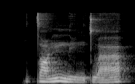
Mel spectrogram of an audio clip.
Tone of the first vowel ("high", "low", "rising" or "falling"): rising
